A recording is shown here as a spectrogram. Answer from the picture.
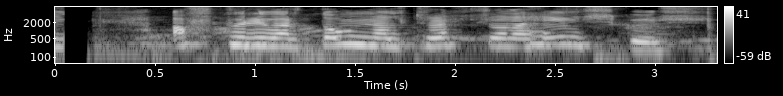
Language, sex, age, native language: Icelandic, male, 13, Icelandic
